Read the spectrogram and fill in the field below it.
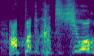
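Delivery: put-on high, loud child's retort; cheeky daughter. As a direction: order dad back, unabashed. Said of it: "제나가 저한테 갑자기 이러는 거예요". (당돌한 딸이 맞받아치듯)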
